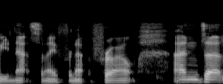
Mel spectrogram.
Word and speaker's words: Natsune: you um so firstly have i pronounced your name right natsune is that correct oh yeah wow i'm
